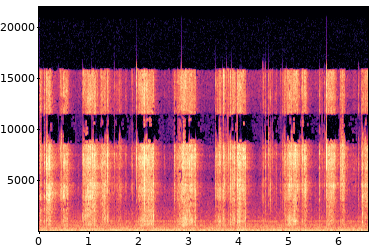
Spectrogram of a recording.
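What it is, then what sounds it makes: Fried potato chip scraped. A red-handled metal vegetable peeler scrapes and shaves along the edge of a single thin, curved, dry fried potato chip held between the fingertips over a bowl of chips. Repeated bright, rasping, crunchy scrapes come in uneven bursts over a low steady hum, leaving a shaved chip edge.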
